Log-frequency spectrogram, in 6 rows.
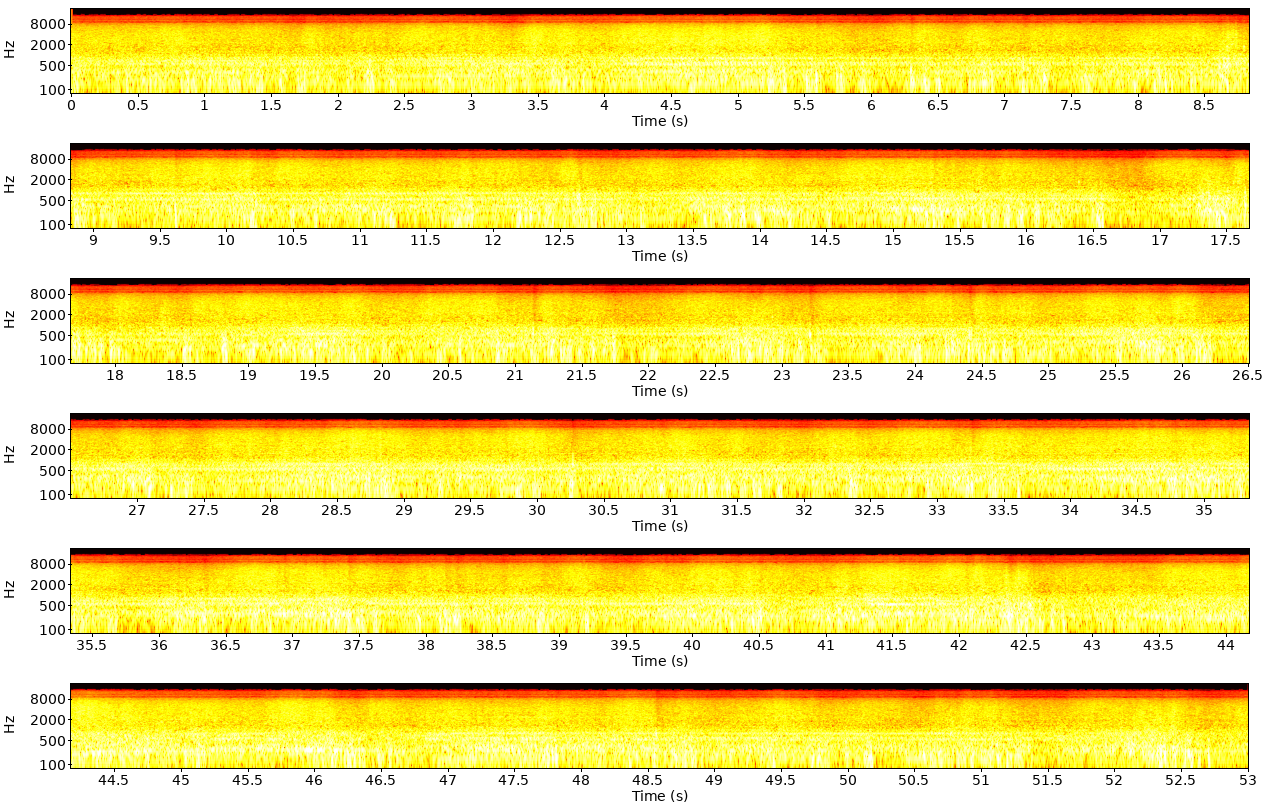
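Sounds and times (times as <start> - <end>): hull splashing in choppy water: 0.0 - 53.0
outboard engine drone: 0.0 - 53.0
wind buffeting microphone: 0.0 - 53.0.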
